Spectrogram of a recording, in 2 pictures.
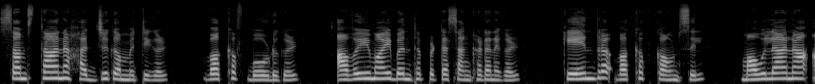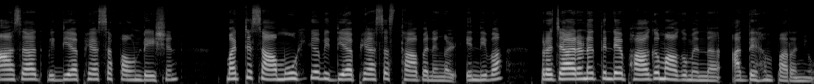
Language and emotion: Malayalam, neutral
